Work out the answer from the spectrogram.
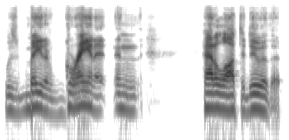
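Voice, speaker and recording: A man's voice: mid-range voice, steady tone, moderate pace, creaky, bright, forceful tone, no echo, clean studio sound. A man hosting a casual baseball talk show, conversational and often checking in with tag questions. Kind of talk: casual sports discussion.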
